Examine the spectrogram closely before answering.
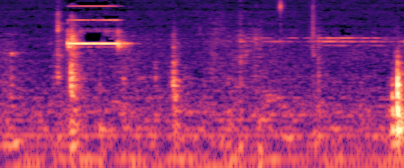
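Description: Electronic alarm buzzer on a PIR automatic door kit gives one steady high beep of about half a second, about a second in, signalling that a person has been detected and the gate is opening. A sharp click comes near the end.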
